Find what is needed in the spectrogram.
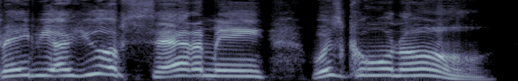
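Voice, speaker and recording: A man's put-on character voice, extremely high and whiny, at a moderate pace with fairly even intonation. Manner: whiny, pleading.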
